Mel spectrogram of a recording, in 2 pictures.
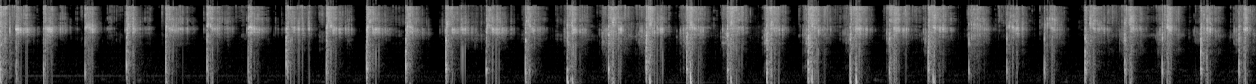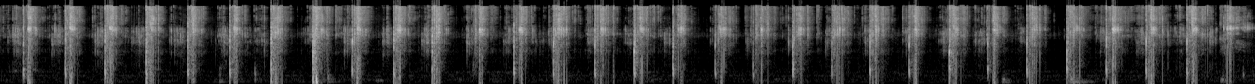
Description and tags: Battery hitting Vitamin bottle with few vitamins left
MTC500-M002-s14, sounds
